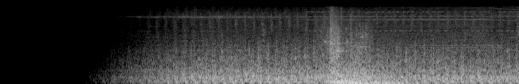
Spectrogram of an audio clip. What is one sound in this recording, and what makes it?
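A helicopter rumbles and roars from inside its cabin.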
